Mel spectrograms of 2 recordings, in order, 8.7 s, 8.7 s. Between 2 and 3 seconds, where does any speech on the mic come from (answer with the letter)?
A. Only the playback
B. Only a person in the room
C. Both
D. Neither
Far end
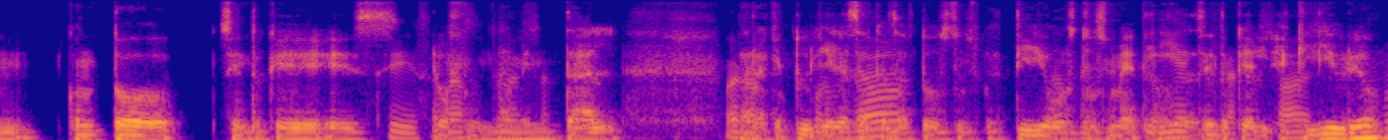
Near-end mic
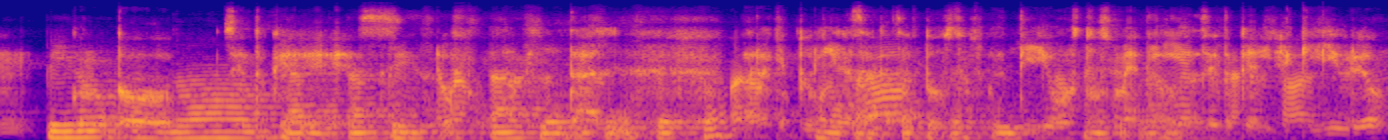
C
